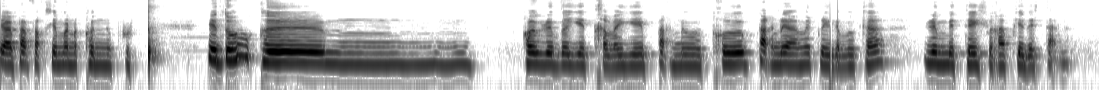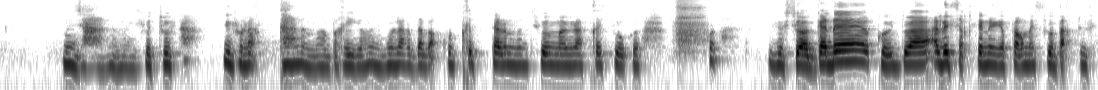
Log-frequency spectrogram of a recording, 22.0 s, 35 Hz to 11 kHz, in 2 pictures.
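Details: Adult woman deaf since infancy (diagnosed at 9 months, doctors said she would never speak), who has never heard her own voice and learned to speak through about 20 years of speech therapy and lip-reading; deaf speech.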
